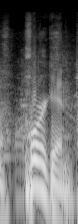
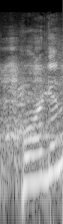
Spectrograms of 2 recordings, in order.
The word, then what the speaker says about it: Horgan: Horgan? – Horgan, yes. Like Morgan with an H.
